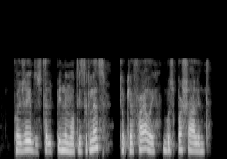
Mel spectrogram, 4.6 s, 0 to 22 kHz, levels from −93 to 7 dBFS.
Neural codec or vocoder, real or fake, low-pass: codec, 16 kHz in and 24 kHz out, 2.2 kbps, FireRedTTS-2 codec; fake; 5.4 kHz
